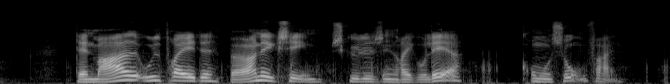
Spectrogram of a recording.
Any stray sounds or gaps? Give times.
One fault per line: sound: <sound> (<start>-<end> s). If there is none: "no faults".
no faults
